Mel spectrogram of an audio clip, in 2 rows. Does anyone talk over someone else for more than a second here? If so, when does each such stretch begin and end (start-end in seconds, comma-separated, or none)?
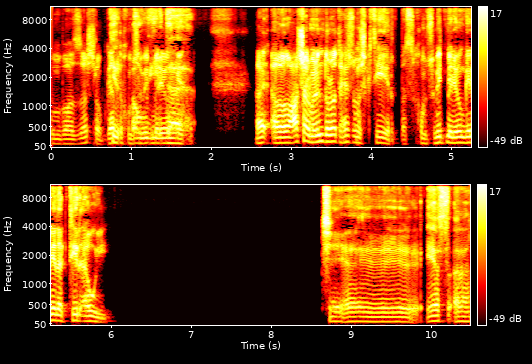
0.5-1.8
